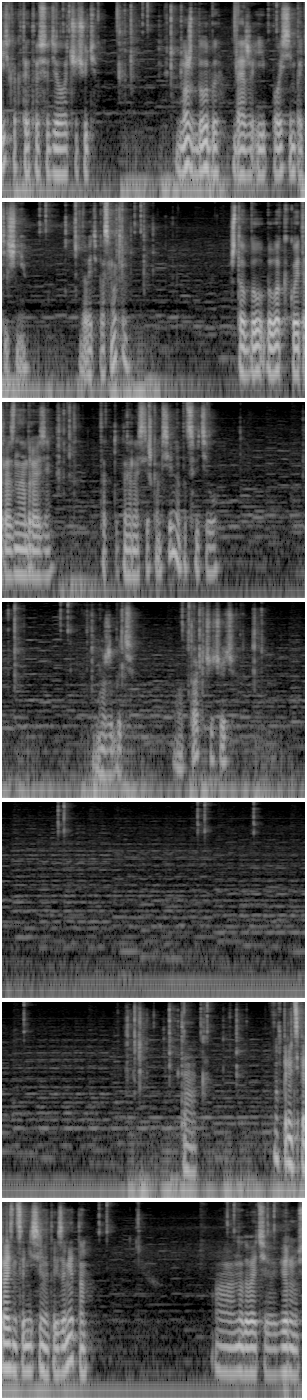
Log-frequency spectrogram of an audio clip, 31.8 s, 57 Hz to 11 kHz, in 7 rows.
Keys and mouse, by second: 0.1 g, 1.7 g, 2.4 s, 4.5 s, 5.5 middle click, 5.5 KP_0, 6.1 g, 6.7 z, 6.9-8.1 middle drag, 9.7-10.8 middle drag, 9.9 g, 13.6 g, 13.7 click, 14.3 middle click, 14.8 g, 14.8 click, 15.4-17.4 middle drag, 16.4 r, 17.8 click, 18.6-21.1 middle drag, 21.1 drag, 21.3 middle click, 22.0-25.8 drag, 24.6 g, 25.8-30.6 middle drag, 26.0 r, 30.6 click, 30.7 middle click, 31.3-31.7 drag.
